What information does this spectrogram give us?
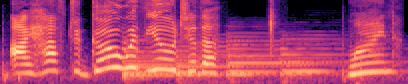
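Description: An actress playing a bossy, scatterbrained cartoon amateur thespian who gushes theatrically. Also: female voice, high voice, very animated, slow, exaggerated voice. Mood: melodramatic. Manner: overdramatic, gushing. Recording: music behind the voice.

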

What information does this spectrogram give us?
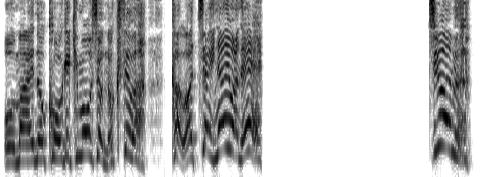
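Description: A woman's voice: very high-pitched, expressive, moderate pace, a bit bright, dry recording, studio quality. An actress voicing a proud, commanding adult woman mecha pilot, delivering curt battle lines for a video game. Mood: fierce, commanding. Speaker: game character.

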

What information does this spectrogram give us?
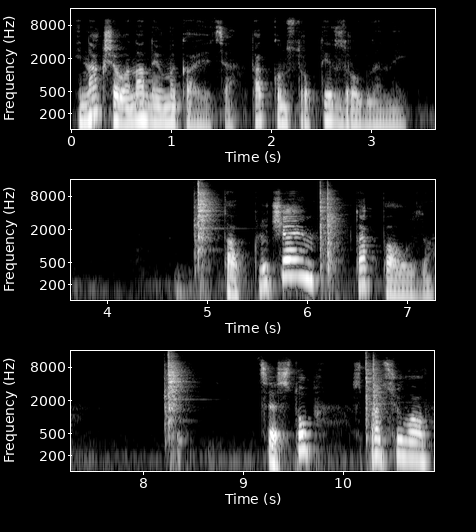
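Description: A man's voice: mid-range voice, very animated, slow pace, pauses often, background noise. A man giving a casual, step-by-step repair demonstration, explaining in a hesitant way. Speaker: electronics repair vlogger.

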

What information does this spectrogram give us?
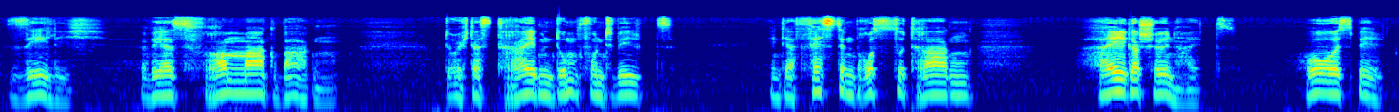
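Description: A man with a low voice recites poetry very slowly and solemnly. His delivery is measured and expressive, easing into hushed phrase endings. The sound is dry, with hardly any room around it. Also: breathy edge, dry recording.

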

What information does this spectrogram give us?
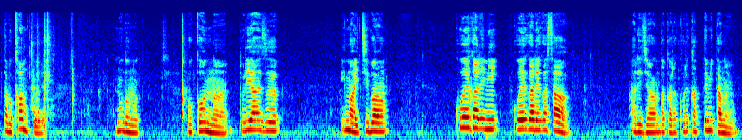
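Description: A young woman with a hoarse voice, chatting casually on a livestream and thanking viewers for gifts. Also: mid-range voice, slow, long pauses, a little mellow. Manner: chatty, drifts between topics and reading out viewer names.

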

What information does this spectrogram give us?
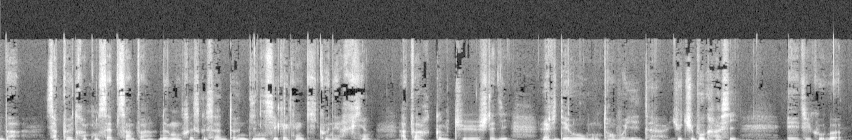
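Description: A young man speaks very quietly in a whisper, hosting a casual interview. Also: lowish voice, creaky, breathy edge, dry recording. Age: young adult. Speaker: host. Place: small indoor studio with sofa. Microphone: shared desktop condenser microphone.

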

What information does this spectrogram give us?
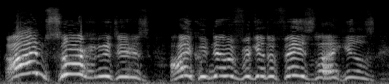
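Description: A man's voice: extremely high pitch, big pitch swings, normal speed, pushed and bright, heavily acted. A man acting an indignant, accusing housewife in an old-time radio comedy. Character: indignant, accusing housewife robbed of her pies.

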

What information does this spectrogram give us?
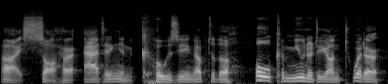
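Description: A man acts out a wounded, petty fairy lover in an audio drama. His mid-pitched voice rises and falls animatedly, arch and passive-aggressive as he nurses his jealousy. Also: expressive, brisk, natural voice. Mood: petty, aggrieved. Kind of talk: conversational audio drama acting.

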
